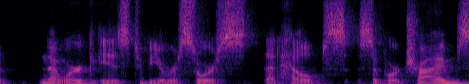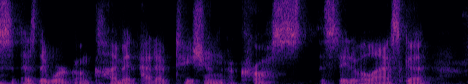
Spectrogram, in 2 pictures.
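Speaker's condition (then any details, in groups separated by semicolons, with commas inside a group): No condition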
